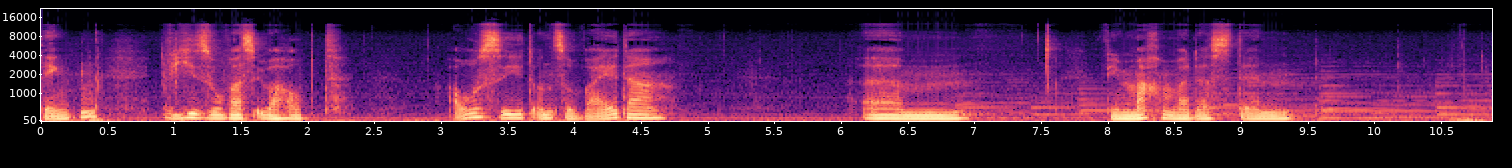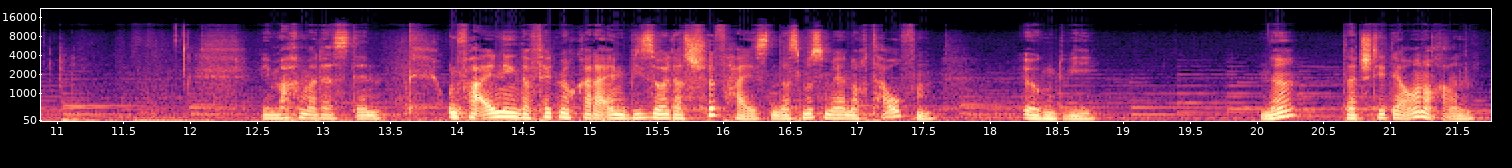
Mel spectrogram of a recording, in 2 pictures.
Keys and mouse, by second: 10.7 middle click, 11.5 KP_7.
